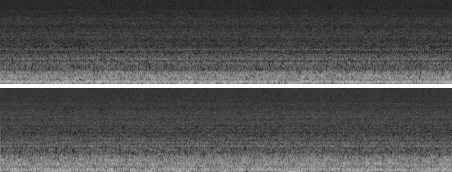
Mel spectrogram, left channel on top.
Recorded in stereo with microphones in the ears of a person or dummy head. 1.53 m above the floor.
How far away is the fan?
About 1.2 m.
